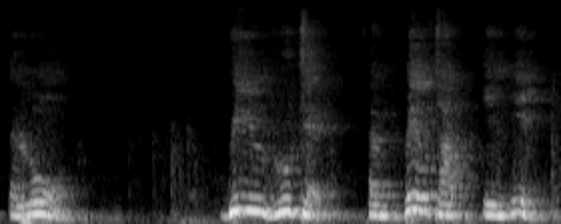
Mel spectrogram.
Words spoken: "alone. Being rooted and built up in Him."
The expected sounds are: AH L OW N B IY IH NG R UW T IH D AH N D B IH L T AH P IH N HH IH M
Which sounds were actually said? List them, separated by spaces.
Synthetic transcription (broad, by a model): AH L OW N B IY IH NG R UW T IH D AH N B IH L T AH P IH N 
